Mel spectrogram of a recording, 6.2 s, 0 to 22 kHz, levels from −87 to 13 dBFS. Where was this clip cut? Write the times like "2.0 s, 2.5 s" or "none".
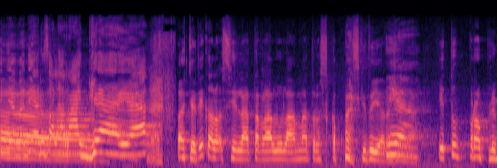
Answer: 2.0 s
